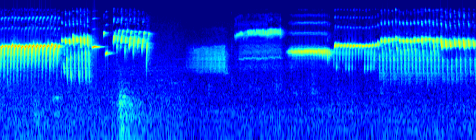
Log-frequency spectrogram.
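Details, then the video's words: Two male canaries sing a mating song: a long rapid trill, a pause, then drawn-out whistled and buzzy tones before a fast rolling trill resumes and continues to the end. "Super Two Males Canary Mating Call Songs"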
